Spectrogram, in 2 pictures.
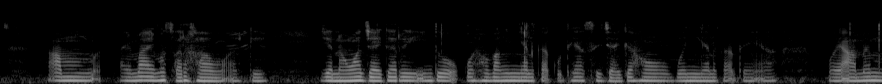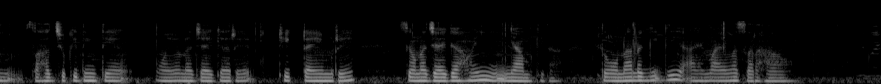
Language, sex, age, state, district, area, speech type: Santali, female, 30-45, West Bengal, Paschim Bardhaman, rural, spontaneous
